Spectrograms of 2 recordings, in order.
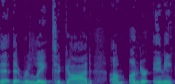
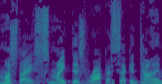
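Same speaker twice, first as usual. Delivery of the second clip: put-on grumpy voice, slower pace. Retelling the story, playing Moses answering the people: grunty, grumpy Moses voice. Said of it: "with a grunty voice and grumpy".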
